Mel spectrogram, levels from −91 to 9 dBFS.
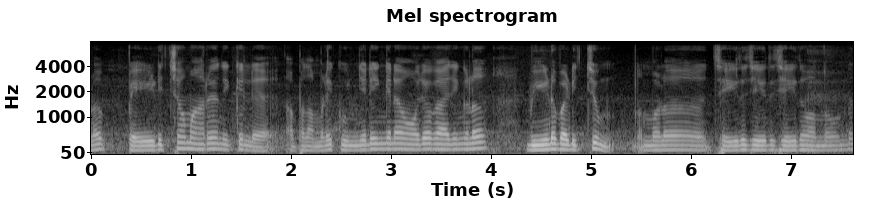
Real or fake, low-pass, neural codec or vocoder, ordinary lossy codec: real; 7.2 kHz; none; none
